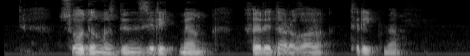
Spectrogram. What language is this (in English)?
Uyghur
